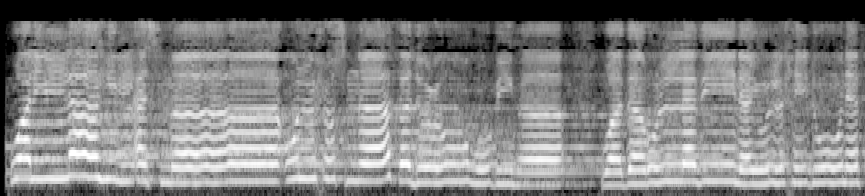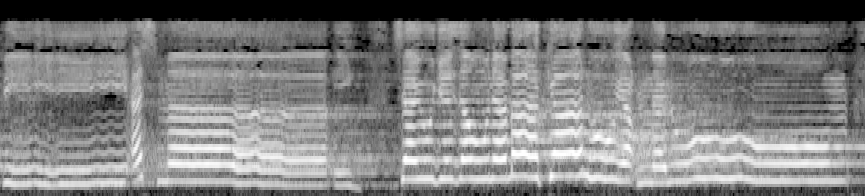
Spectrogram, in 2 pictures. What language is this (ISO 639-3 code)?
ara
